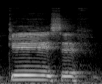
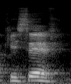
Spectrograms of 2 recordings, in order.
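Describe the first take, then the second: First: The stress is on the first syllable. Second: The stress is on the last syllable. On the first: The speaker calls it right. "Kesef est miléael, donc on dit kesef" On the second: The speaker calls it wrong. "et pas kesef"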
